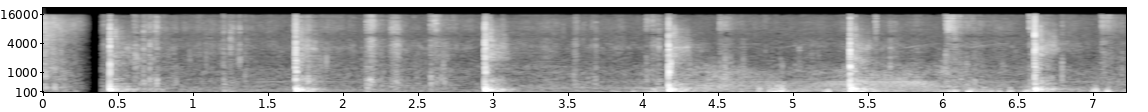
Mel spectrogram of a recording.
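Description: Six sharp knocks, evenly spaced about a second and a quarter apart. A low steady hum comes in about four seconds in.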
